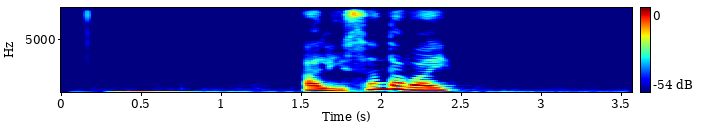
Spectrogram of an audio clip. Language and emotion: Russian, positive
